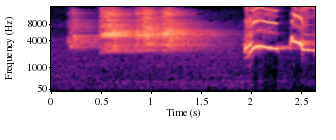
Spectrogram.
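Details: Oriental magpie-robin (kacer bagong), morning and evening: a harsh rasping buzz lasting about a second, followed by two loud clear whistled phrases.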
